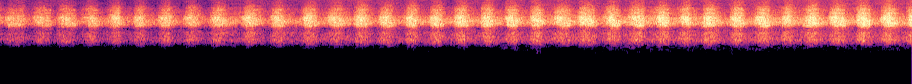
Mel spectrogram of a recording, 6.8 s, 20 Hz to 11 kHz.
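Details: Cicadas singing in pine trees about 50 m above the sea at Pefkos Bay, Skiros Island, Greece, in July 2018; a dense high buzzing pulsed about two to three times a second, with wind noise filtered out.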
